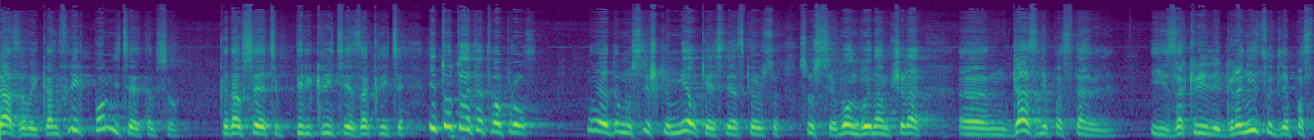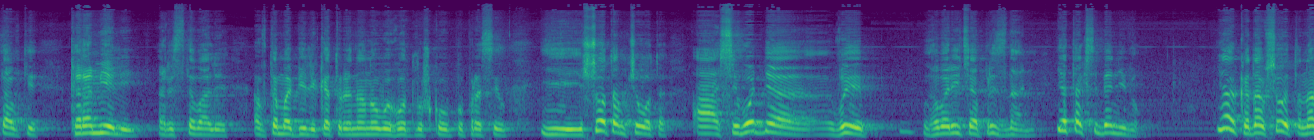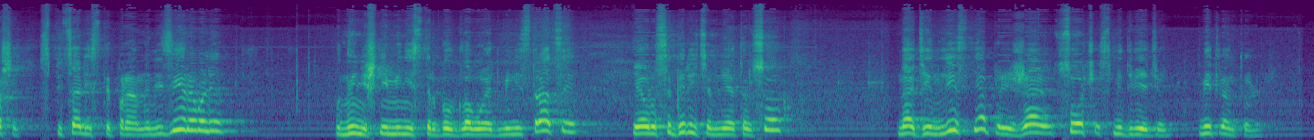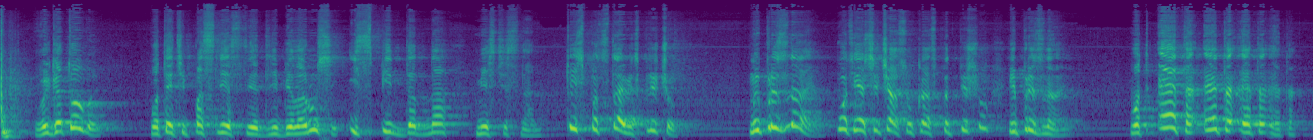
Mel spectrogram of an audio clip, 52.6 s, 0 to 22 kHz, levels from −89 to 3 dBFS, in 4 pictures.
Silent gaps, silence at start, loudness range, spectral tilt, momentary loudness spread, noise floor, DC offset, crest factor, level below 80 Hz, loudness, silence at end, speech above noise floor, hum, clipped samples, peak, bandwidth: none; 0 s; 4 LU; -4.5 dB/octave; 13 LU; -55 dBFS; under 0.1%; 16 dB; -70 dBFS; -20 LUFS; 0.2 s; 35 dB; none; under 0.1%; -4 dBFS; 19.5 kHz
